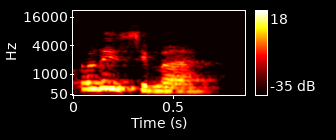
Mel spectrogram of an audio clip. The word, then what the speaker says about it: Bellissima: So Bellissima, I'm saying that right? Yeah. Right? Yes. – Yes. Is Bellissima.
